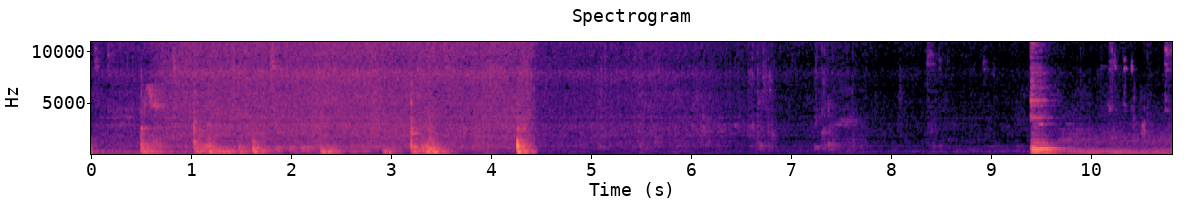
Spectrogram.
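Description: Water splashes into a pan of drumstick and potato curry with a brief sizzle, followed by scraping stirs and clinks of a spoon against metal, with quieter gaps between.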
